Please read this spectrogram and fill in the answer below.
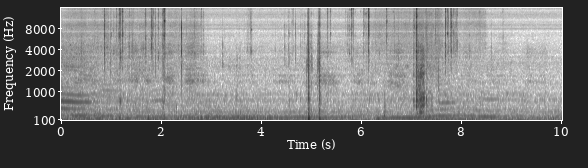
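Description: A car engine running at low speed, heard as a steady low hum inside the cabin while the car creeps forward. Several sharp metallic clicks and jingles sound over it, the loudest about five seconds in and again around seven seconds.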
